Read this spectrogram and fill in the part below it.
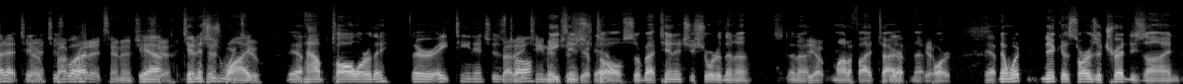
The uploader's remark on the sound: Live from PRI Trade Show in Indianapolis, IN.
